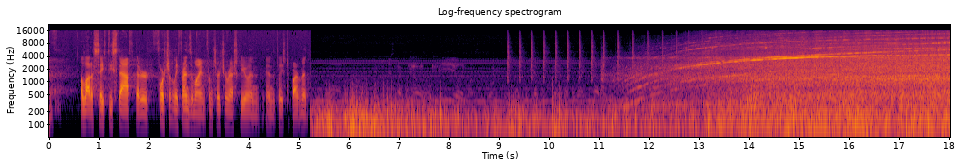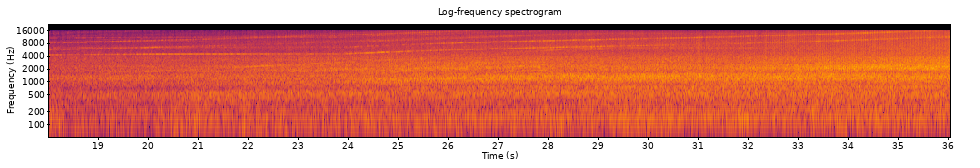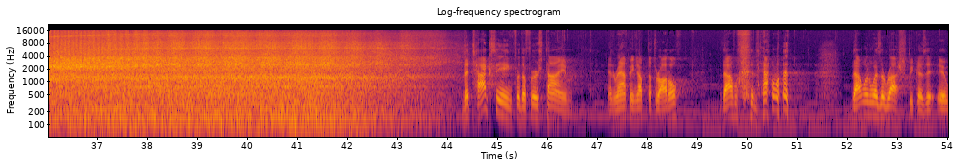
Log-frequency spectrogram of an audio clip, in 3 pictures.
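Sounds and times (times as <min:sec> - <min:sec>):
turboprop engine spooling up: 0:05.3 - 0:44.5.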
